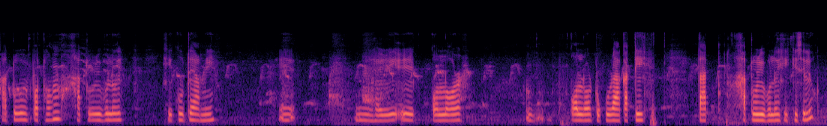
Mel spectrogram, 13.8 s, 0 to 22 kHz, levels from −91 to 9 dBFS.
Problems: background sounds at intervals, background conversations at intervals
